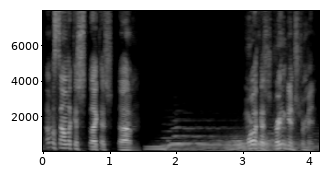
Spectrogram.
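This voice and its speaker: A man with a fairly high voice chats as a reaction host. He is enthusiastic and loose, rambling with plenty of filler words, while game music plays clearly behind him. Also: animated, brisk. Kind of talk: casual excited chat reacting to game sounds.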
